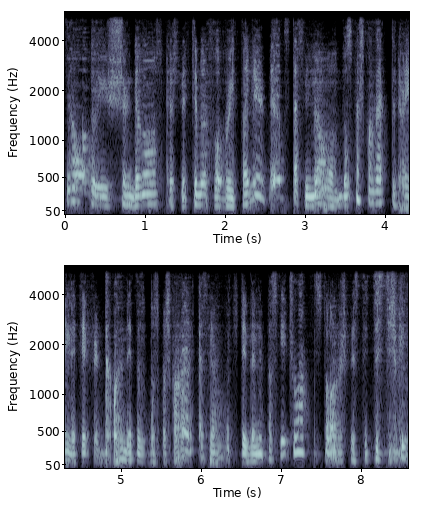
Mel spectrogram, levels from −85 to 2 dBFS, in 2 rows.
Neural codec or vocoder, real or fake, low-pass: codec, 44.1 kHz, 0.9 kbps, DAC; fake; 5.4 kHz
